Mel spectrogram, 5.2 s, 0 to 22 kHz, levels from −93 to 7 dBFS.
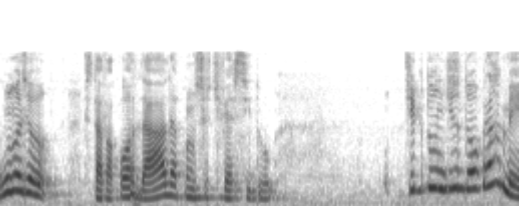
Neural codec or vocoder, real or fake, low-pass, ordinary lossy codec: codec, 16 kHz, 16 kbps, FunCodec, trained on LibriTTS, 50 frames a second; fake; none; none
